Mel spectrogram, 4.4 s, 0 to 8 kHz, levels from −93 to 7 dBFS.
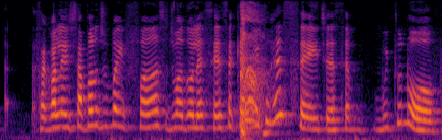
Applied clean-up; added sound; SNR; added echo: none; none; none; none.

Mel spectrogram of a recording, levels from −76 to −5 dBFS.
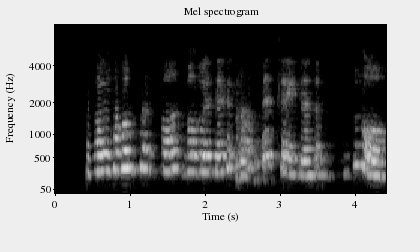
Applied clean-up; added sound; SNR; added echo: neural mask model DeepFilterNet 3.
